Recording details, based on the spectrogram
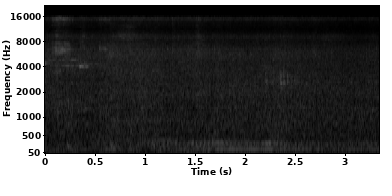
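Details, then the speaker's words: Spin dryer motor wet, stopped suddenly per customer; steady low electrical hum but drum does not spin, not braked, water-soaked motor. "Umuugong lang siya. No? Meron akong nararamdaman na ugong. Pero hindi siya umiikot. Okay? Tingnan natin siya mga puting. Hindi naman siya nakapreno. Pero basa siya."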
